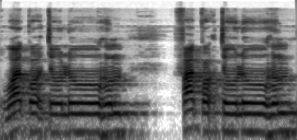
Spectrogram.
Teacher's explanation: Faqtuluhum qof-nya jangan lupa dipantulkan ya.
